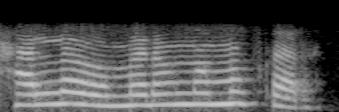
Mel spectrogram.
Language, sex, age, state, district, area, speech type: Odia, female, 45-60, Odisha, Gajapati, rural, conversation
